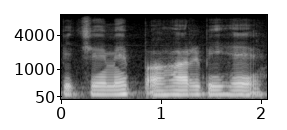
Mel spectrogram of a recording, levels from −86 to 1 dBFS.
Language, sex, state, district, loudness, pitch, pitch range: Hindi, male, Arunachal Pradesh, Lower Dibang Valley, -18 LUFS, 110 Hz, 105-115 Hz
